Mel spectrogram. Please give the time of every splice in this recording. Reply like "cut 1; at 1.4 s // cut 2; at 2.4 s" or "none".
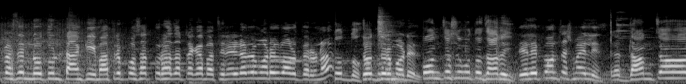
cut 1; at 3.4 s // cut 2; at 4.2 s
